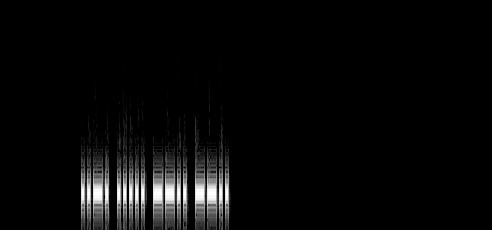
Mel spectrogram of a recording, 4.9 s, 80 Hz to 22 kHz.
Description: Morse code, heard as a keyed tone, about 40 wpm, 700 Hz. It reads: F5ZZ
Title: DXCC-100 Call Signs - 4 Characters - Repeated 3x - 40wpm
